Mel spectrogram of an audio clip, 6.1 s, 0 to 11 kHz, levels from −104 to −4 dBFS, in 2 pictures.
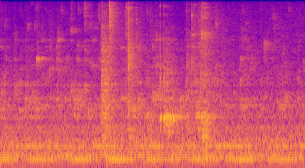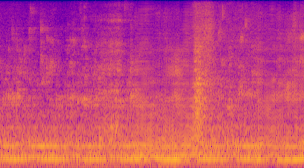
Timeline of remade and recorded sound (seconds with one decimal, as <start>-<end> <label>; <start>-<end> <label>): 0.0-4.4 recorded; 4.4-5.0 remade; 5.0-5.6 recorded; 5.6-6.1 remade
